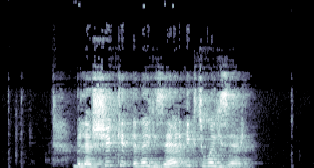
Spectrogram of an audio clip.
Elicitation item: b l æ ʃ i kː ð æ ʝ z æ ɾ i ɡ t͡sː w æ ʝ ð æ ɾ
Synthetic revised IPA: b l æ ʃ i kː ð æ ʝ z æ ɾ i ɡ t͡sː w æ ʝ z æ ɾ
